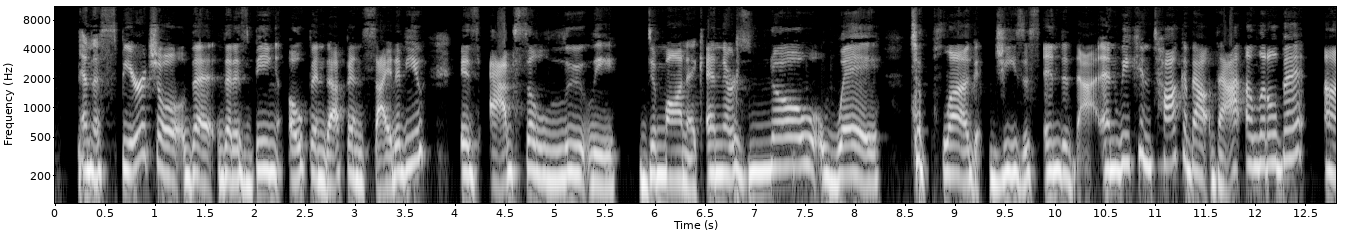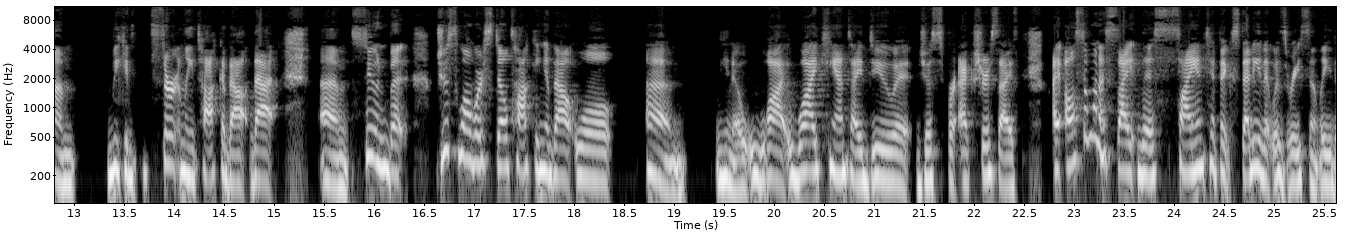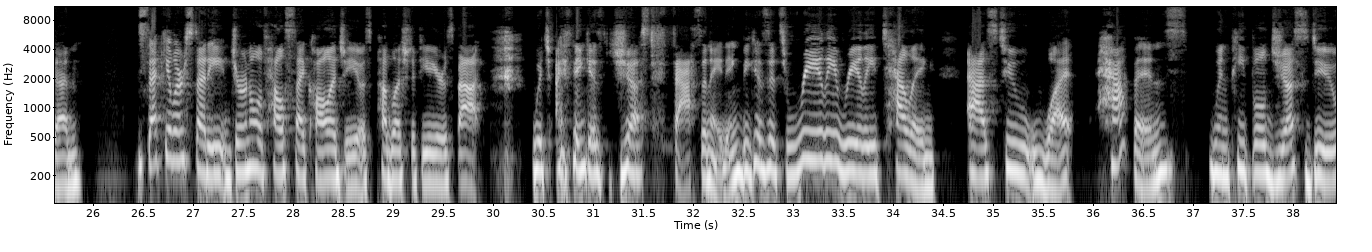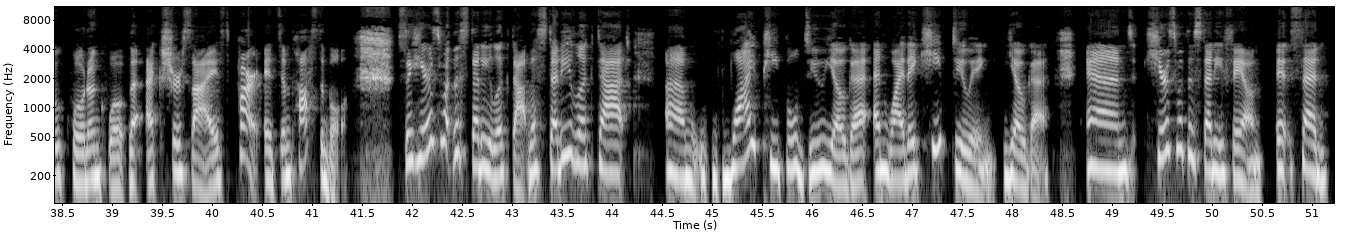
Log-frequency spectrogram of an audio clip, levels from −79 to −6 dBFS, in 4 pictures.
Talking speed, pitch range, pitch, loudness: 165 wpm, 185-230 Hz, 210 Hz, -19 LUFS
